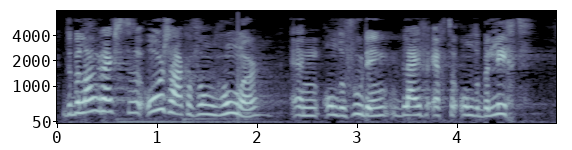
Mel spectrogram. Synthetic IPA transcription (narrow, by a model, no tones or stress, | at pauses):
dəbəlɑŋrɛjkstəʔʊːɹzaːkənvɑnɦoŋəɹ | ɛnɔndəɹvudɪŋblɛjvənɛxtəɹʔɔndəɹbəlɪxt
